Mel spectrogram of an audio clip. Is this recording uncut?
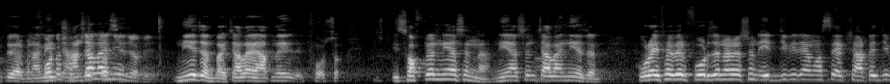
yes; 0 cuts

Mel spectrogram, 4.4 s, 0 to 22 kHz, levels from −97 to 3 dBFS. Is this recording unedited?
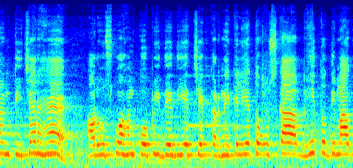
yes; 0 cuts

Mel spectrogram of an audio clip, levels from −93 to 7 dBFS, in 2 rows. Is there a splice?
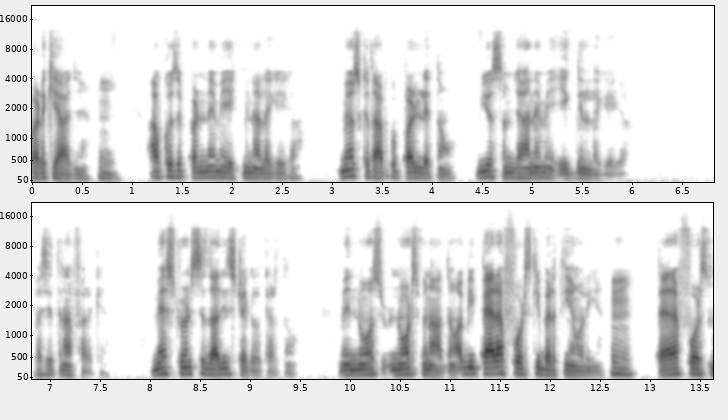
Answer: no; 0 cuts

